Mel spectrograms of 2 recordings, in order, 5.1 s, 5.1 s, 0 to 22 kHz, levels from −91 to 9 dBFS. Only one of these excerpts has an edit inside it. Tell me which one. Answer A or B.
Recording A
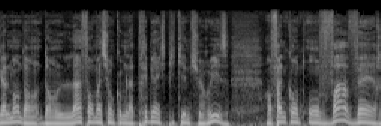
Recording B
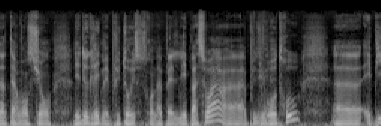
B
